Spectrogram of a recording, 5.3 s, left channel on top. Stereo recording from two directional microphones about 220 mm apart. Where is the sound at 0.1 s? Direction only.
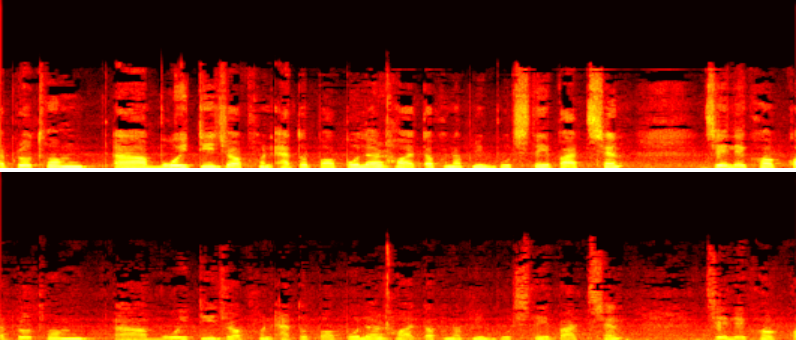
40° left (ahead or behind).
